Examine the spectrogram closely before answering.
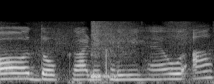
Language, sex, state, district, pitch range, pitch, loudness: Hindi, female, Haryana, Rohtak, 225-260 Hz, 235 Hz, -16 LUFS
